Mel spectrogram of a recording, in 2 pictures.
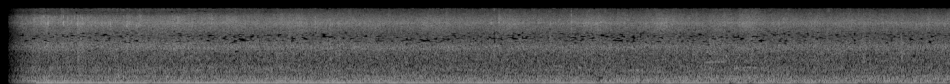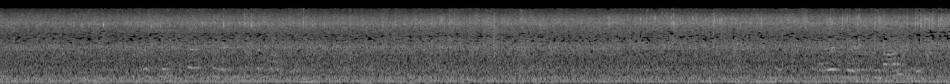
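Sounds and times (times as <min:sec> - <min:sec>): heavy rain on foliage: 0:00.1 - 0:19.0.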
